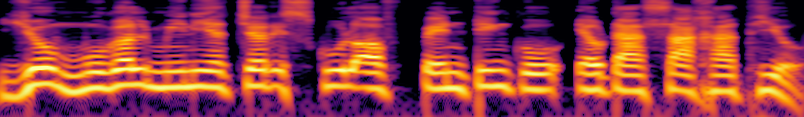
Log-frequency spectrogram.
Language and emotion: Nepali, neutral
